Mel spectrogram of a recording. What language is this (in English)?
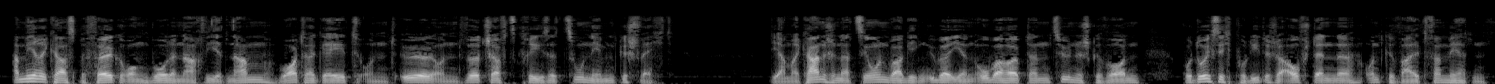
German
